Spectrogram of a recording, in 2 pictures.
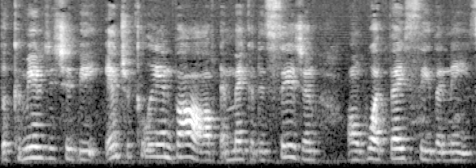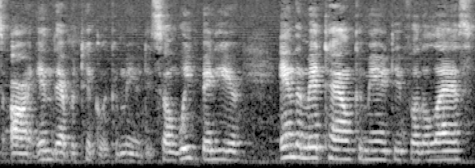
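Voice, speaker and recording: A woman talks in a fairly low pitch. Noticeable background noise and audible room echo surround her voice. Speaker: community nonprofit director. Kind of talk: interview. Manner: fast.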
